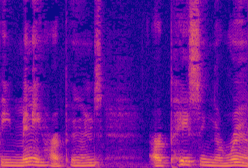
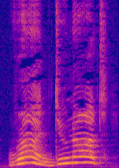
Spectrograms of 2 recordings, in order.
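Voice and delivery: high-pitched, louder mock yell; imitated shout, pitched way up; retold yelling; 9 semitones higher, 4 dB louder, slower than usual. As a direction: yell an urgent warning, held a little in check. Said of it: "Luca's yelling".

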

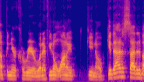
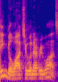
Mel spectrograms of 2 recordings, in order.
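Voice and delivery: ordinary delivery

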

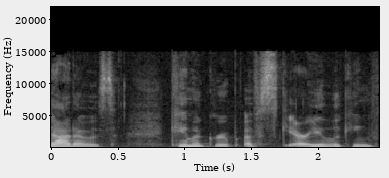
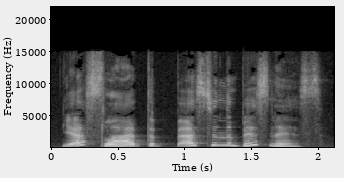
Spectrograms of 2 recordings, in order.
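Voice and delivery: louder, higher proud boast; proudly; 7 semitones higher, 4 dB louder than usual. Acted. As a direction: puff up with pride. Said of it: "replied Mister Krabs proudly".

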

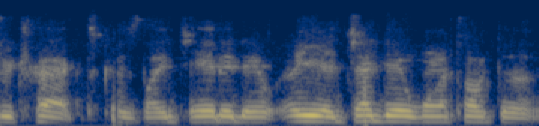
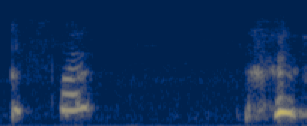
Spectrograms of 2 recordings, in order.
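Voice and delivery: startled high squeak. Retold or imitated. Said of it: "You be like".

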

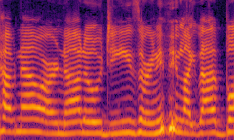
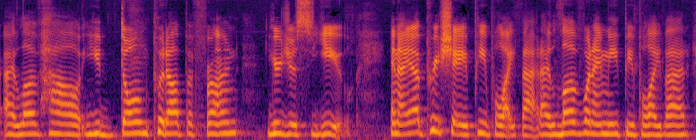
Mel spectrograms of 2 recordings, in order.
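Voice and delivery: ordinary talk

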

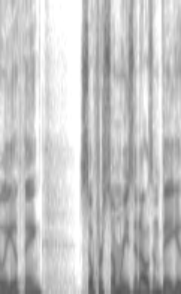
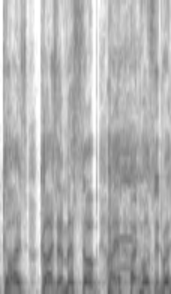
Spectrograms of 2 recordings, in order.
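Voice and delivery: high, urgent plea; acted-out frantic admission; retold panic; 9 semitones higher than usual. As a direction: blurt a panicked confession. Confesses in panic to cousins.

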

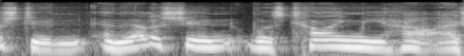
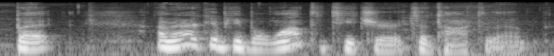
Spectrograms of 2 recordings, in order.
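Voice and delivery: usual speaking voice

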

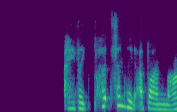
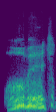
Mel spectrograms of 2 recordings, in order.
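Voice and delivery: higher, sassy "oh, bitch"; scornful retort; 7 semitones higher, 3 dB louder than usual. Retold or imitated. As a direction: toss it off with attitude. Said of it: "And I was like".

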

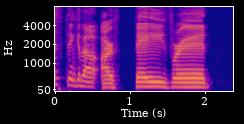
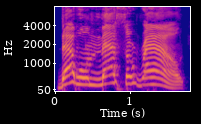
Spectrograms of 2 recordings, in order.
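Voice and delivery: drawn-out shout; 8 semitones higher, much slower than usual. Real, not acted. Heated rant about other girls.

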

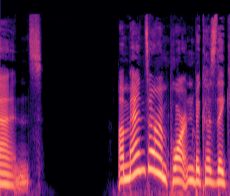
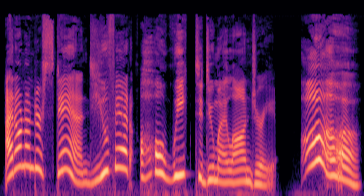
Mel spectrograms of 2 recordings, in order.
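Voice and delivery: put-on higher, lightly whiny teen voice; whiny son; 6 semitones higher than usual. Son complaining to mom about his laundry, mild mock whine. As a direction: imitate a sulky kid complaining. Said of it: "he yells back".

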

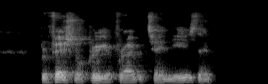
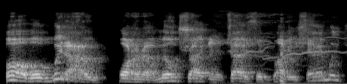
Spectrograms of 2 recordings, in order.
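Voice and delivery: half-hearted impression of a big-eating mate justifying himself; a hint of mock innocence, speeding up at the end; Merv Hughes; 6 semitones higher than usual. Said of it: "he says".

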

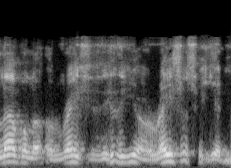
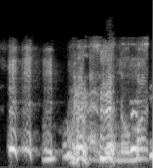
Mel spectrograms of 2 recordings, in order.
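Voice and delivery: high, laughing through it; 9 semitones higher, 4 dB louder than usual. Real, not acted. Laughing at his own joke to the girls, high. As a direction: crack up at your own punchline.

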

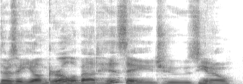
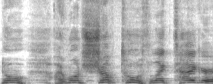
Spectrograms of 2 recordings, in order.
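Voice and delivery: much higher, put-on child voice; mock boy in broken English; child pleading with his mom; boy insisting; 11 semitones higher than usual.

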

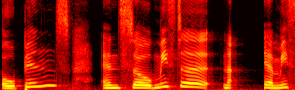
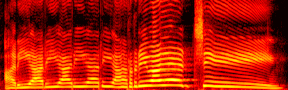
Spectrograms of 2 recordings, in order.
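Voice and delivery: catchphrase battle cry; 8 semitones higher than usual. Retold or imitated. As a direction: build the chant up to the finishing blow. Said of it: "And he goes".

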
